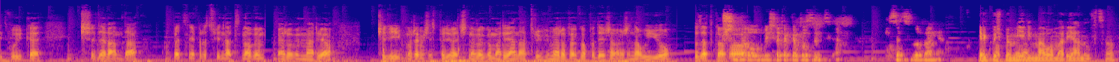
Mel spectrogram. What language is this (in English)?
Polish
